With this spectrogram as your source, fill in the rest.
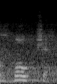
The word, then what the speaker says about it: bocce: Bo that is not aachi that is a Bo Che because in Italian the C is C pronounce cck Bachi CI CH so um we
